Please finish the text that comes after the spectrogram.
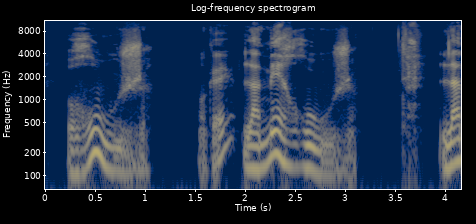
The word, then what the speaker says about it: rouge: Remember, G and then E, J. Rouge.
